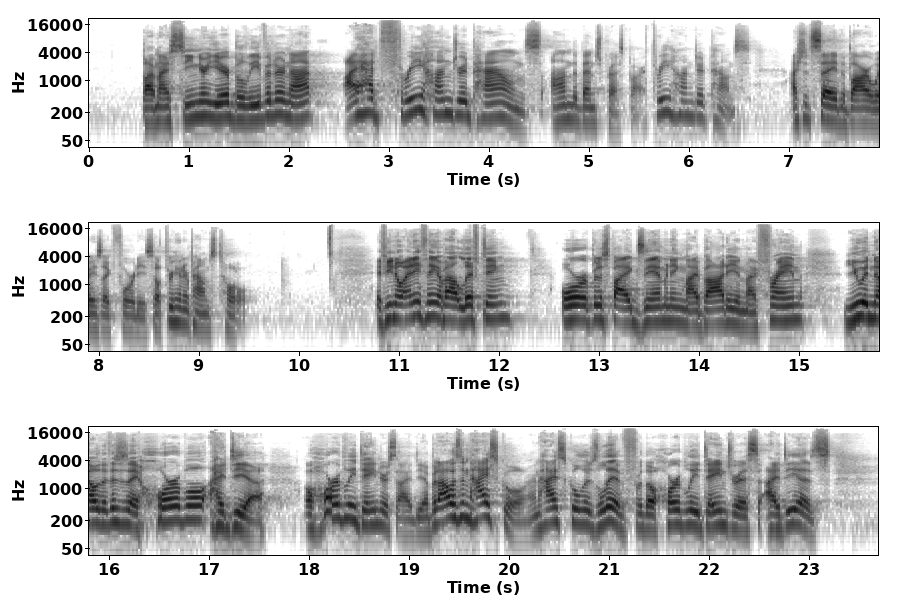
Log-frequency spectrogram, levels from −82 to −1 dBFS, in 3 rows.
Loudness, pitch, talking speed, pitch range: -15 LUFS, 170 Hz, 185 wpm, 145-190 Hz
